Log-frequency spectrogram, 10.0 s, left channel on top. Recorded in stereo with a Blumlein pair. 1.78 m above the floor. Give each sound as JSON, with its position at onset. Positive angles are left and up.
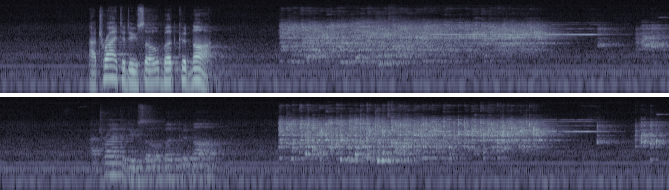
{"t": 1.3, "sound": "a man speaking", "azimuth_deg": 40, "distance_m": 0.5}
{"t": 4.2, "sound": "typing on a keyboard", "azimuth_deg": -50, "distance_m": 3.0}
